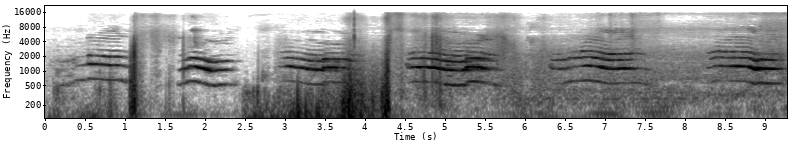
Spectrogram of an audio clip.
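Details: Tomcat in heat, meowing to lure a female: a string of long wavering yowls, some overlapping sharp clicks and knocks in the middle, with the calls growing rougher and more insistent toward the end.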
